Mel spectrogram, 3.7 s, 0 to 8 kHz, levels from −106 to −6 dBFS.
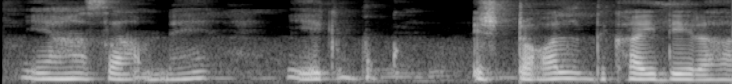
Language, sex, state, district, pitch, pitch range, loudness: Hindi, female, Uttar Pradesh, Hamirpur, 205 Hz, 195-225 Hz, -32 LUFS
